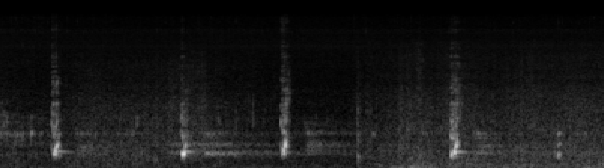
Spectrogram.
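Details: Humpback whales recorded underwater: short grunting pulses about once a second, several trailing into brief low moaning tones, over faint background hiss and no music.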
